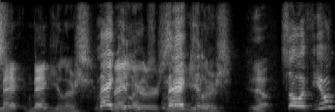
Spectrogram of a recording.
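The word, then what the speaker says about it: Meguiar's: he kind of asked me, how do you pronounce Yeah. that? And he said, like, what do you call it? Maculars. Megulars. Megulars.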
